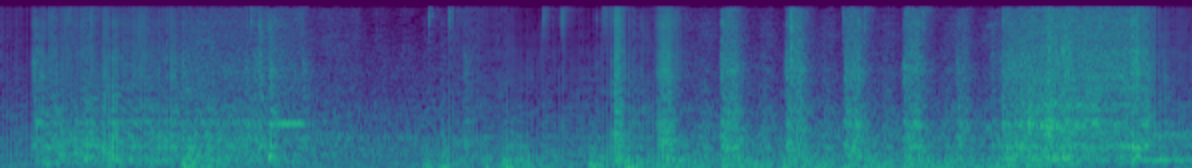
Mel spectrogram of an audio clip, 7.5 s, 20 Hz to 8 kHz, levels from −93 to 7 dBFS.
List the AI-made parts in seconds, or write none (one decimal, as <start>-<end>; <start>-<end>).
0.0-1.1; 2.8-4.3; 7.1-7.5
